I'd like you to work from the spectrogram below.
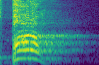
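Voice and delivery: sudden high shouted command; powerful voice of God. Retold or imitated. God interrupting a self-pitying prayer, powerful commanding shout. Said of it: "uma das vozes mais poderosas".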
